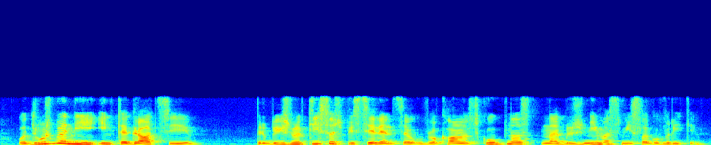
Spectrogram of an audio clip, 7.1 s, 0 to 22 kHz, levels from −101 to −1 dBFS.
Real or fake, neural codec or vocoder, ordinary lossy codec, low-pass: fake; codec, 16 kHz, 6 kbps, DAC; none; 7.2 kHz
